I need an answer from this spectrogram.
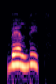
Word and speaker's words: väldigt: Pronounced. Väldigt. With a stress on the first syllable.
